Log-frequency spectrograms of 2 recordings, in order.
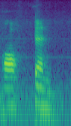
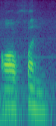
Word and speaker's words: often: And in USA, people say often. And in UK, people say often. They make the T silent.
